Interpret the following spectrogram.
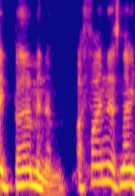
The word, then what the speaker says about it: Birmingham: i find i say birmingham i find there's no g in the middle is that correct when i say it yeah that's that's the correct way of saying it the g is silent good um so uh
